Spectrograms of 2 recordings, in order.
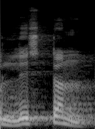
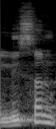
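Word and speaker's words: listen: जैसे अब इसको लिस्टन, लिस्टन नहीं पढ़ेंगे, लिसन पढ़ेंगे, क्या पढ़ेंगे, लिसन, यानी टी यहाँ पे क्या साइलेंट हो जाएगा, TN है तो लिसन।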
